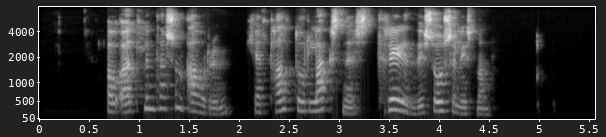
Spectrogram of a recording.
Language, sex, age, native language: Icelandic, female, 40-49, Icelandic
